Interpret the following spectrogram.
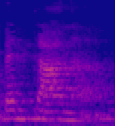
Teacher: they pronounce v just like something in between i would say between v and b or bentana window again it's not a ventana it's not bentan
